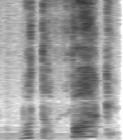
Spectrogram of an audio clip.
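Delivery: high startled what the fuck; retelling a shocked reaction on Skype; shocked yelp. Retold or imitated. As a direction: jump up in pitch, caught off guard. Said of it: "all my friends heard me say was".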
